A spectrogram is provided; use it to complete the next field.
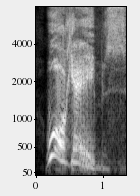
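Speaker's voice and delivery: very high, very loud, rough, shrill bellowing yell. Reading a chat comment that a wrestler shouts it: William Regal impression. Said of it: "I actually do a better Regal".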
